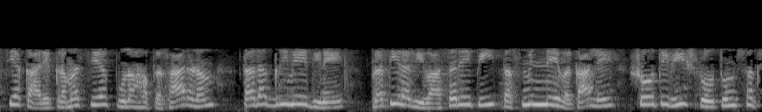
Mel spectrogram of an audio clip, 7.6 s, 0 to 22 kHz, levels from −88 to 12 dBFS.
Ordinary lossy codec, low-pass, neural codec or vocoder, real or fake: AAC, 24 kbps; 3.6 kHz; none; real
